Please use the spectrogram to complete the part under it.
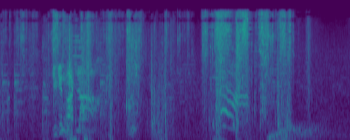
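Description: Swords clash and ring sharply.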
